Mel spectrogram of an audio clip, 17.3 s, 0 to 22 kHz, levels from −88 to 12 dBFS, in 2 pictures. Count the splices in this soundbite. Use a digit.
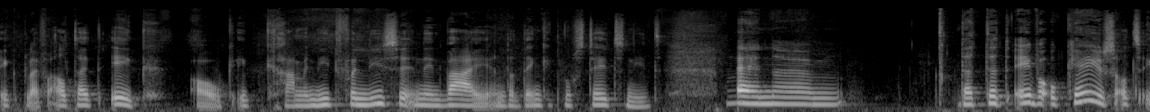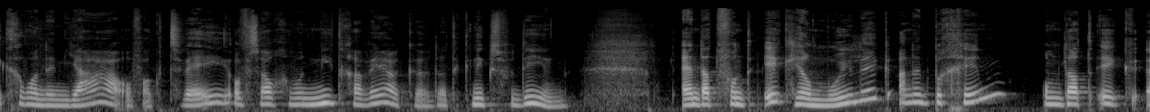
1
